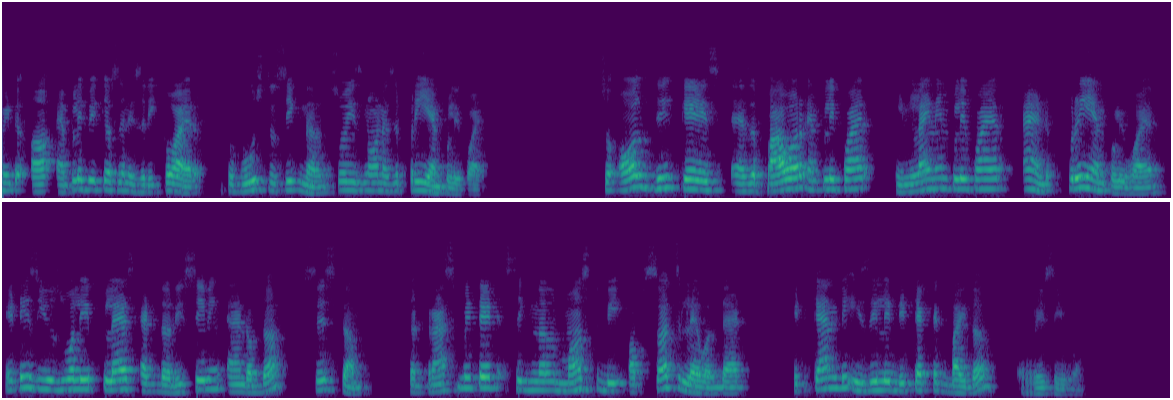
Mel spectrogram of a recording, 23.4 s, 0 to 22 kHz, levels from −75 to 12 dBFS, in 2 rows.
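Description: Small, uneven hiccups run through the whole clip, as though the sound keeps skipping ahead by a hair, with no steady rhythm to where they land. This is clock drift between sender and receiver: the sending side's audio clock runs roughly 4 percent fast, so audio arrives a little quicker than the receiving side plays it out. The jitter buffer steadily fills, and the receiver has to keep shedding material to stop it overflowing.

From 0.01 s to 23.14 s the pacing feels slightly rushed and unsteady, with brief clipped moments where a sliver of sound seems to go missing. These are repeated timing corrections: the receiver trims short pieces out of the stream, always in the same direction, to keep up with audio effectively arriving at 104 percent speed. Each cut is tiny, but because they are spaced irregularly, the tempo never quite settles.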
